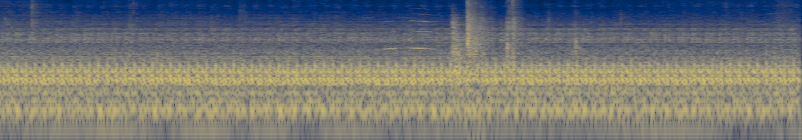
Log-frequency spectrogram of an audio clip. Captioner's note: metal clanking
